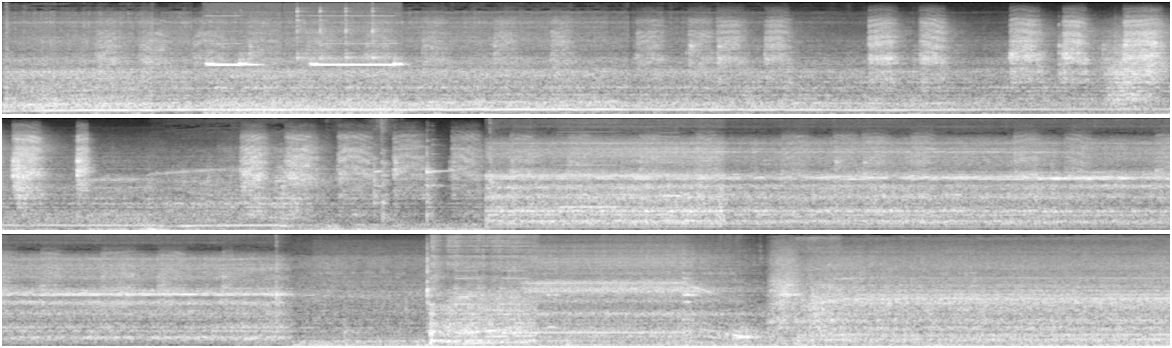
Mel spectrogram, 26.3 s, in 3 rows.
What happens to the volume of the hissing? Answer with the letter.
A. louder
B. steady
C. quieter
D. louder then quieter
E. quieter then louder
D.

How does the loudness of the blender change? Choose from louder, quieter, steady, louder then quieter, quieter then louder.
quieter then louder.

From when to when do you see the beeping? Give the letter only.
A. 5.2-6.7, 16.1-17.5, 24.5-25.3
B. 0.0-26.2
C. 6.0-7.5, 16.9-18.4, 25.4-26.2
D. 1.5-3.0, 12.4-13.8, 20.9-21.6
D.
